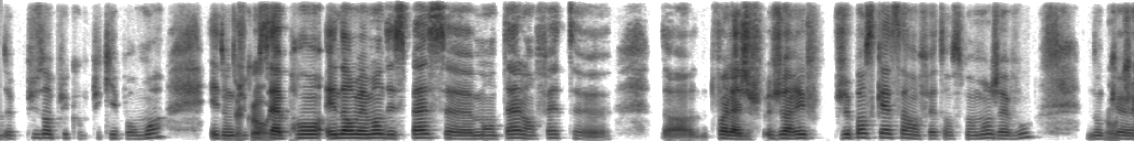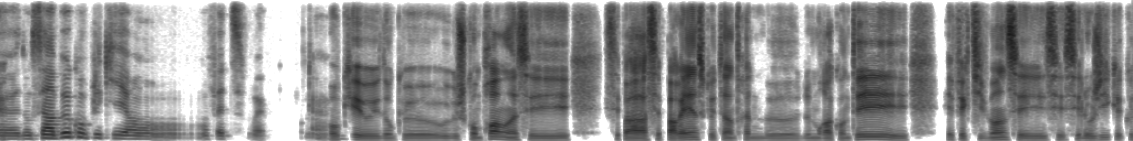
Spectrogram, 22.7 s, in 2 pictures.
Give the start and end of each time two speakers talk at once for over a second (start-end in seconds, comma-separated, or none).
none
